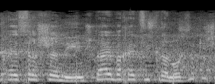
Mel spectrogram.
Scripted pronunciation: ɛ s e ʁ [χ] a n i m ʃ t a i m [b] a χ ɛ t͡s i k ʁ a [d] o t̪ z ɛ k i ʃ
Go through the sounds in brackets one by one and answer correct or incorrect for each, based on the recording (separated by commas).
incorrect, incorrect, incorrect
